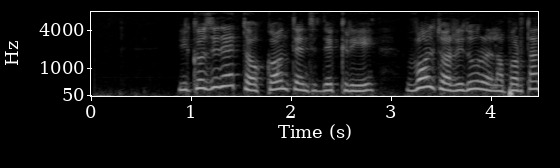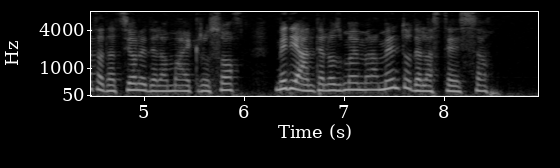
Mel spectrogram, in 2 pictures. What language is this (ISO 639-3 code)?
ita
